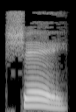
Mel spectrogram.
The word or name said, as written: shaye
